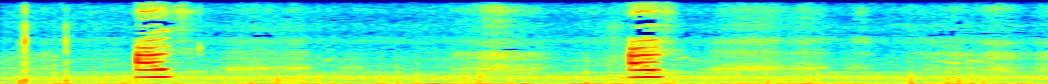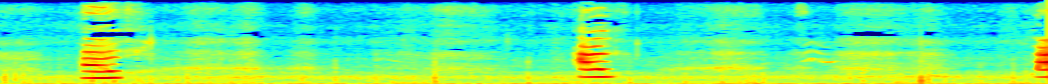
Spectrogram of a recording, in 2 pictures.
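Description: A small kitten meows five times at steady intervals, thin high-pitched cries over a quiet snowy outdoor background.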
